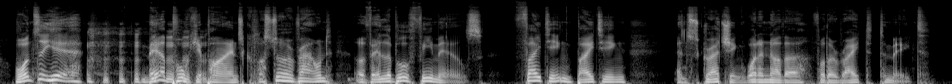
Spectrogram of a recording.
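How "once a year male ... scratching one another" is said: wildlife documentary narrator voice, narrating style. Reading a porcupine fact aloud in a David Attenborough voice. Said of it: "I gotta read this in a David Attenborough voice".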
